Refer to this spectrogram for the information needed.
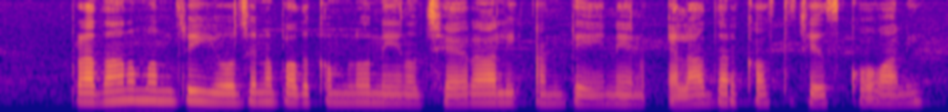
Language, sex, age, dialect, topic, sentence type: Telugu, female, 31-35, Central/Coastal, banking, question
